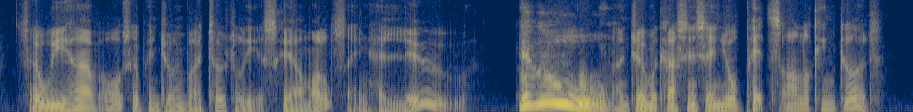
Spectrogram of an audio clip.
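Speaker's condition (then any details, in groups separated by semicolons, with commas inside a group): No condition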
